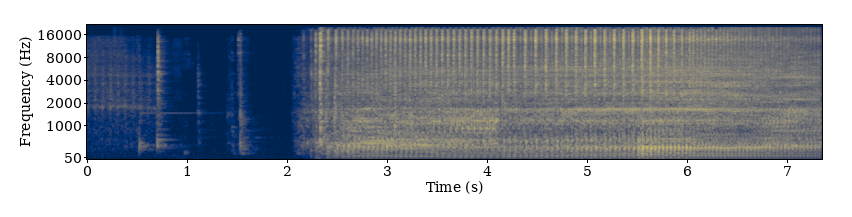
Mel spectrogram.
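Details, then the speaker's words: Petrol power washer that previously would only run on choke, started with water on and new lance; a few handling clicks, catches on first pull and holds a steady even buzzing run on choke. "Let's now try, turn it on, choke it, give it a pull, see what happens."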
